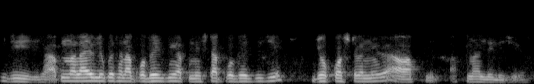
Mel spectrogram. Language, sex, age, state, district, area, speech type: Urdu, male, 18-30, Bihar, Saharsa, rural, conversation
